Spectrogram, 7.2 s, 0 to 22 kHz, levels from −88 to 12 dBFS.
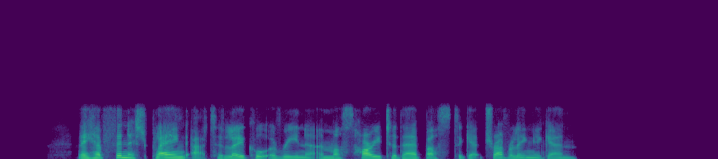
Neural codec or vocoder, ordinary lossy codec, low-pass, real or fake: codec, 24 kHz, 0.9 kbps, WavTokenizer, small release; Opus, 16 kbps; 7.2 kHz; fake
